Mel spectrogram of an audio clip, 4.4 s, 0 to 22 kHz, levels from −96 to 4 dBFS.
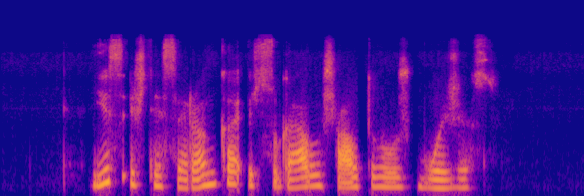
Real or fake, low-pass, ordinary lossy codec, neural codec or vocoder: real; 9.9 kHz; Opus, 16 kbps; none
